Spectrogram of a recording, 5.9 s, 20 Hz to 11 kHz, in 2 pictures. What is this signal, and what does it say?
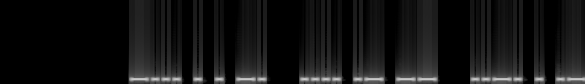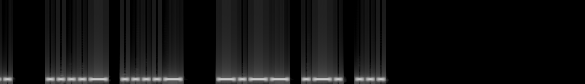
Morse code, heard as a keyed tone, about 44 wpm, 700 Hz. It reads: BEEN HAM FER 44 YRS
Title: Practice QSO - Exchange 3 - More Info - 45wpm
